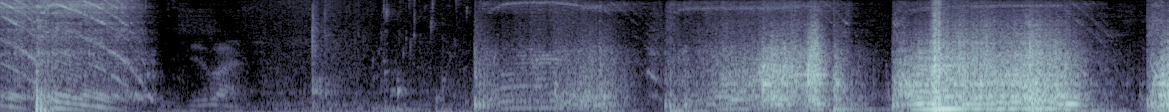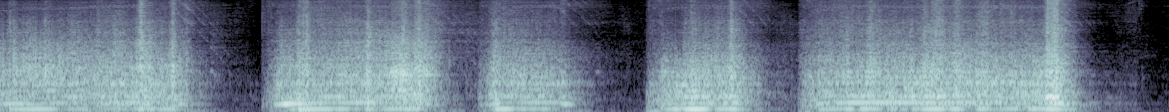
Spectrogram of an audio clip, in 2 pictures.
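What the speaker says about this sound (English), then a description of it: "Now we just blend the soup with a blender." A blender whirs through broccoli cream soup in a series of about six loud bursts, each lasting roughly a second with brief stops between. The pulses grow stronger after a quieter start.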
